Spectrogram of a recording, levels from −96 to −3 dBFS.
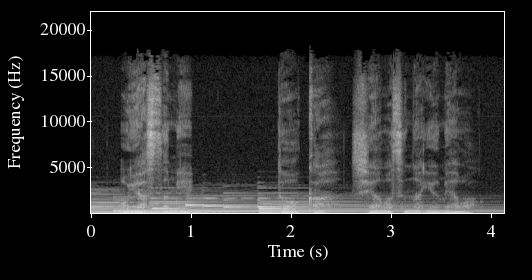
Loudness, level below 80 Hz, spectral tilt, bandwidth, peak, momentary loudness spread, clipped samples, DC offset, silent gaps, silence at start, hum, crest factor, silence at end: -24 LUFS; -52 dBFS; -6 dB/octave; 17 kHz; -8 dBFS; 10 LU; under 0.1%; under 0.1%; none; 0 s; none; 16 dB; 0 s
